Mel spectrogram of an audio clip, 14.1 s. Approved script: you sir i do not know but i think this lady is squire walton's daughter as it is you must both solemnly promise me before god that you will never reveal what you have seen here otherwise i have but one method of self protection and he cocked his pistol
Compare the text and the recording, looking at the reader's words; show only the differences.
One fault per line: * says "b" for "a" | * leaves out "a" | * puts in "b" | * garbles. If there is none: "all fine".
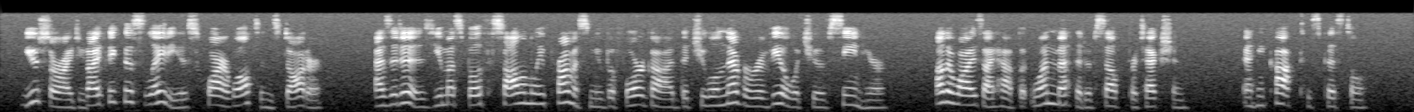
* leaves out "not know but"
